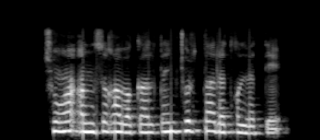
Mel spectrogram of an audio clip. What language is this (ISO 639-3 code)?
uig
